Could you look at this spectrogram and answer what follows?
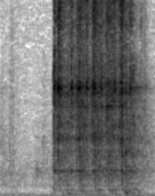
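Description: A sewing machine starts up and runs steadily, stitching the seam of a fabric tote bag with a fast, even, close-up whir that continues without pause.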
